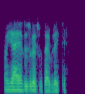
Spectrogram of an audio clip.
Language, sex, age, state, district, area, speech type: Manipuri, male, 45-60, Manipur, Churachandpur, rural, conversation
